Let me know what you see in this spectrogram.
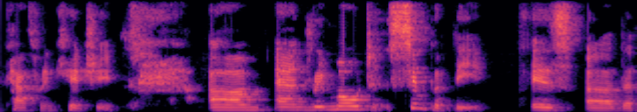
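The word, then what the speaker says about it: Catherine Chidgey: Catherine Kitchie. Because I looked up how she pronounces her name, Catherine Kitchie.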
